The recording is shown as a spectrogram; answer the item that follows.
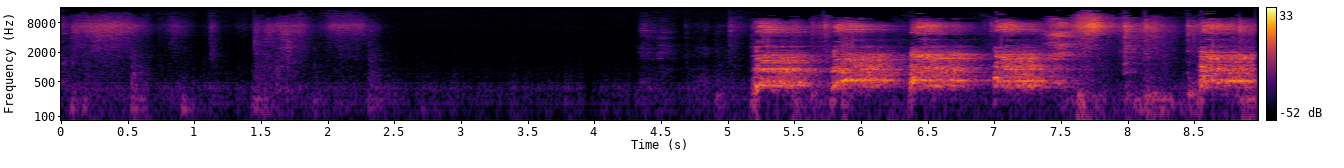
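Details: A young chocolate Lab named Coco, five months old and frightened of non-stick cooking spray, barks repeatedly in a burst of harsh, closely spaced woofs after a near-silent pause, with people squealing around him.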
